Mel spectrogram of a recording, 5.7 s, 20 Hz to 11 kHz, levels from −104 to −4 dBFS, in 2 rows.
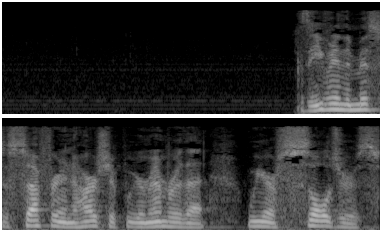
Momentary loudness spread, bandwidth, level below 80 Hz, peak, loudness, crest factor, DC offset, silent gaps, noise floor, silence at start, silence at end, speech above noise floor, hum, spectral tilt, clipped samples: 7 LU; 8.4 kHz; -72 dBFS; -22 dBFS; -40 LUFS; 20 dB; under 0.1%; none; -85 dBFS; 2.2 s; 0 s; 45 dB; none; -6 dB/octave; under 0.1%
